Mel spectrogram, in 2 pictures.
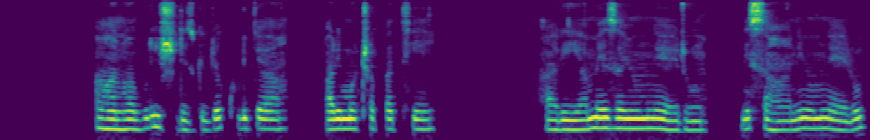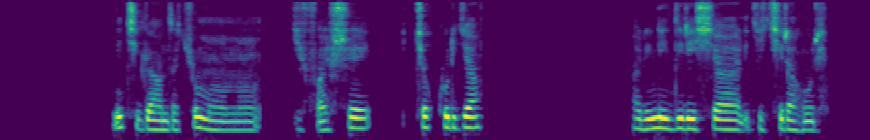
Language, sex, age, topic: Kinyarwanda, female, 25-35, finance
